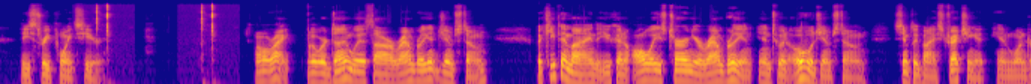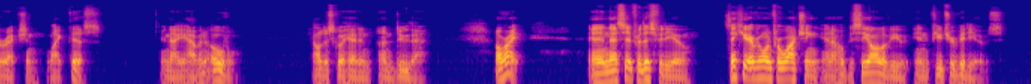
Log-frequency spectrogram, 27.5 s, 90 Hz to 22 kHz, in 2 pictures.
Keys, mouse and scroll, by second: 0.5 Delete, 1.0 right click, 2.0 ctrl+right click, 2.2 ctrl+right click, 2.8 shift+right click, 7.3 shift+right click.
